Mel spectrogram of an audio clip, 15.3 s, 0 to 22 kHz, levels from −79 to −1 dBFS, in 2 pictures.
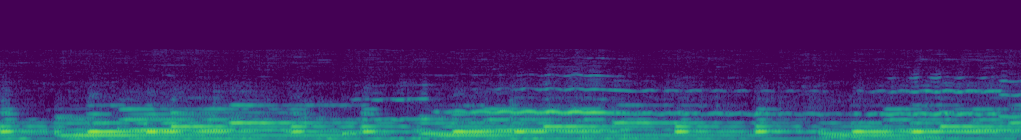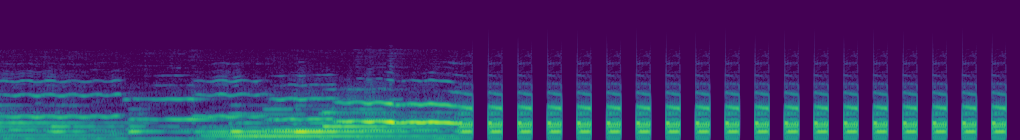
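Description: Stutter with silent gaps from 11.21 s to the end: a 103 ms burst repeats at a steady 222 ms period, with about 120 ms of digital silence between repeats, likely from a stalled stream replaying its last fragment on each retry while the intended audio is lost.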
